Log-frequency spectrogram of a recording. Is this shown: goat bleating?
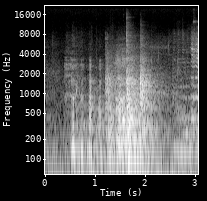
yes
